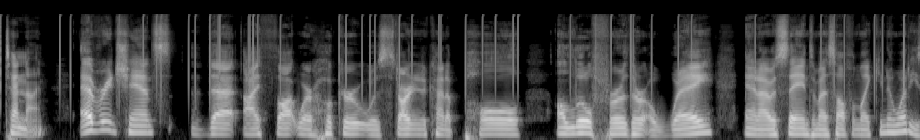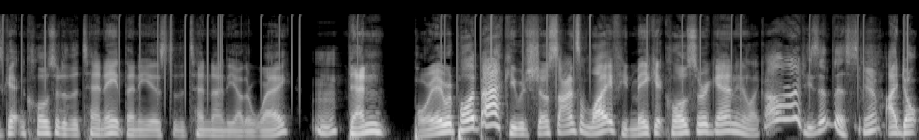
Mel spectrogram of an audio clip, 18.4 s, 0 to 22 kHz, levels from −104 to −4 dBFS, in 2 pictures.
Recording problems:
crackle, like an old record; faint; 20 dB below the speech

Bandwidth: 14.5 kHz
